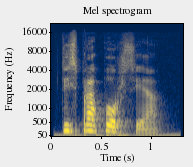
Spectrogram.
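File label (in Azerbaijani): "disproporsiya", Azerbaijani; Orfoqrafiya Lüğəti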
